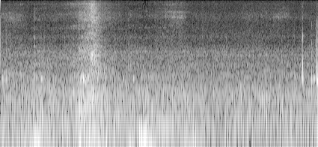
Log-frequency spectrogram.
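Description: Steady low road and engine rumble of a slow-moving vehicle in street traffic, with a brief louder rush of noise about two seconds in.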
